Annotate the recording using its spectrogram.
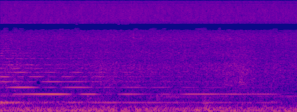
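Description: A piano's final chord left ringing and slowly dying away as the song ends.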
